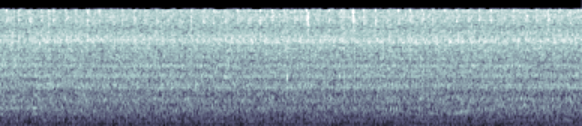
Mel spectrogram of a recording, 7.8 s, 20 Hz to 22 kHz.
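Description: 2014 Jeep Wrangler's V6 idling as it warms up after a radiator replacement and coolant refill, with the heater blower set to full hot giving a steady rush of air.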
